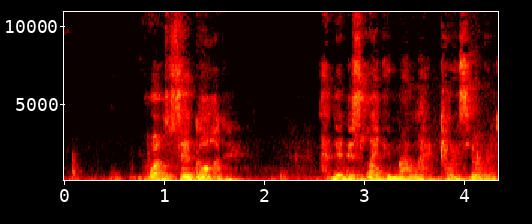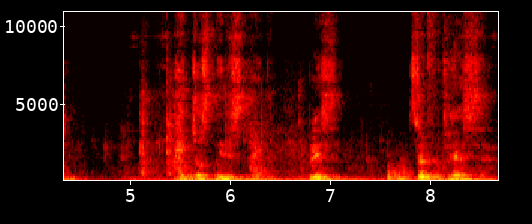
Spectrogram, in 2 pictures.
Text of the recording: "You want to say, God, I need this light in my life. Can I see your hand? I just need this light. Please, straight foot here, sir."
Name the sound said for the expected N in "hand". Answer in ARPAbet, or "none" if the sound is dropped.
none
